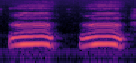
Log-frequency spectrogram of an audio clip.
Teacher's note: minha língua se aproxima lá do céu da boca, mas a corrente de ar escapa pelos lados da língua. Então, existe uma passagem livre dessa corrente de ar. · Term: modo lateral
